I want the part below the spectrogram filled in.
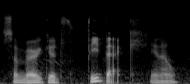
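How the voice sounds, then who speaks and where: A man's voice: low voice, expressive, normal speed, a little mellow, a little hiss or hum. A man live-streaming a game in the morning, chatting casually with viewers in a rambling, hesitant way full of fillers and restarts, still a bit sleepy. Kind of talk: casual live-stream chat while gaming.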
